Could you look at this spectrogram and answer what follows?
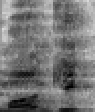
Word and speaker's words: mangue: Na questão 15, que diferença é possível perceber entre o uso de u em mangue e u de guardei? Mangue. O u não é pronunciado. Guardei. O u é pronunciado.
